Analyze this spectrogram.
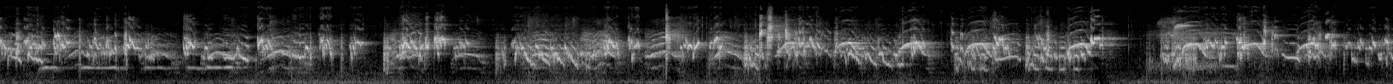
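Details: Pet budgerigar chirping indoors: a dense, nearly continuous warbling chatter of quick squeaky notes and rolling trills, broken by brief pauses, with occasional longer steady whistled tones.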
